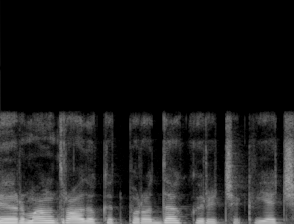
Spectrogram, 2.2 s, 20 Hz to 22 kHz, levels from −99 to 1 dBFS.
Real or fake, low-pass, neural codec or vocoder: real; 10.8 kHz; none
